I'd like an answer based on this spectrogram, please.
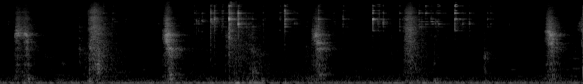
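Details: Domestic dog caught in a bout of sneezing: rapid hissy, breathy bursts, bright and high, repeated roughly every half second to second across several seconds, no voices over them.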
